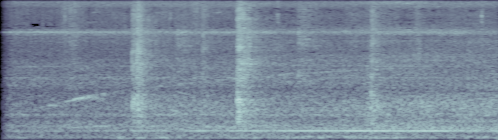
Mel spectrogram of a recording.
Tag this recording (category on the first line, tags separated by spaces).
Sound effects > Vehicles
city field-recording Tampere traffic tram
